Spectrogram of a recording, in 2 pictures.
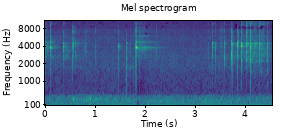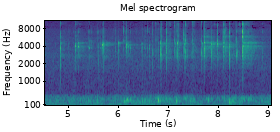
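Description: A small dark-tinted glass serum bottle with a glass pipette dropper is held in the hand close to the mic while the dropper is lifted and pushed back into the neck, with long painted nails touching the bottle. Many short, bright glass-on-glass clinks and taps ring out over a steady low rumble, some louder and clustered closely together.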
